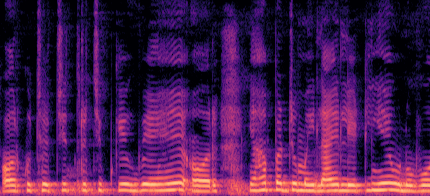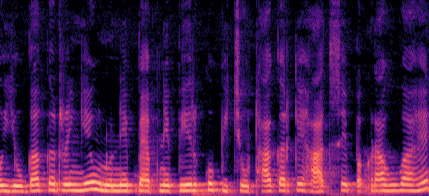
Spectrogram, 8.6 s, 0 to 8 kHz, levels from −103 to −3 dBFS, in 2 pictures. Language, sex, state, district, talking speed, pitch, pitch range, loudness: Hindi, female, Bihar, East Champaran, 215 wpm, 240 Hz, 230-255 Hz, -23 LUFS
